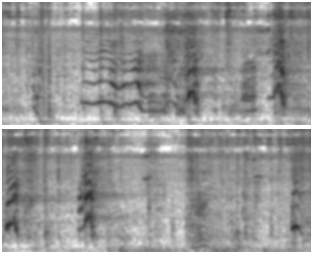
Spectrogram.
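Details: A collie named Mr. Speckles, excited while playing ball on a backyard playground made for kids, gives a long warbling whine. Quick yelping barks follow, roughly every half second to a second, mixed with some human voice.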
